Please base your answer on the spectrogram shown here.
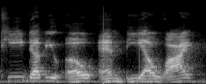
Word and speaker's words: Twombly: Some people say Twombly, too. It looks like T-W-O-M-B-L-Y. I'll just say Twombly. That's how I think it's pronounced.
